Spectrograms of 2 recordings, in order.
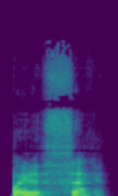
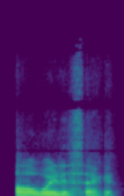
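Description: First: Much higher-pitched, retold surprise; dawning realisation. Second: Said in the usual way. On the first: Man retelling his discovery in Proverbs, dawning surprise. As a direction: let the pitch jump as it clicks.

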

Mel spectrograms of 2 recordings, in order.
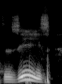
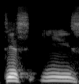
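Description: First: Said in the usual way. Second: "dis-ease" split in two, a clear break before "ease". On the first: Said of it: "a physical manifestation called". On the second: Shown as a demonstration. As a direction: say "dis-ease" as dis plus ease, with a small pause. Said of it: "dis-ease starts in the body".

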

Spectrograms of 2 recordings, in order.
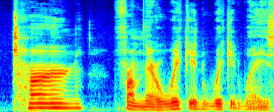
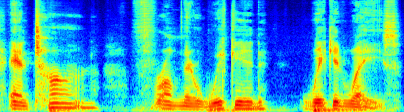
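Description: First: Slow it down and let it sink in; slow repeated verse. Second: Each word drawn out slowly; slow scripture reading. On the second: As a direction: read the verse slowly, weighing it. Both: Shown as a demonstration.

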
